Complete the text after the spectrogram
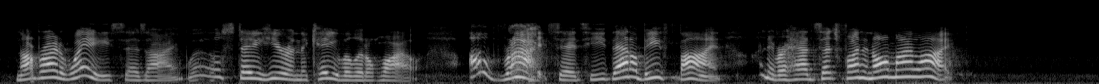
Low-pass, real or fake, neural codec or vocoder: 7.2 kHz; fake; codec, 16 kHz, 8 kbps, FunCodec, trained on Chinese and English, 25 frames a second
